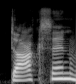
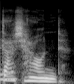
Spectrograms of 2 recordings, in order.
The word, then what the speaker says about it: Dachshund: The one at the top of my list is a Dachshund. We call them Doxies because I don't think I can pronounce it properly. Dachshund.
